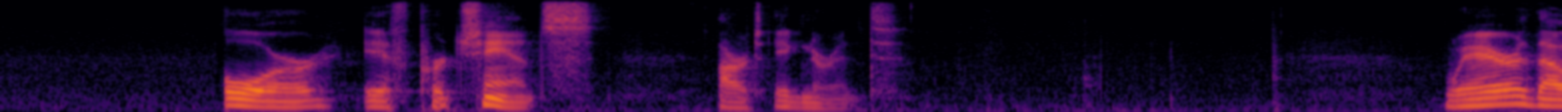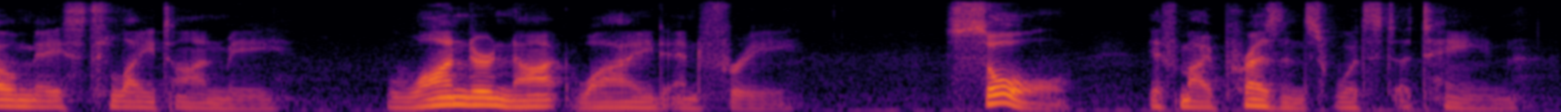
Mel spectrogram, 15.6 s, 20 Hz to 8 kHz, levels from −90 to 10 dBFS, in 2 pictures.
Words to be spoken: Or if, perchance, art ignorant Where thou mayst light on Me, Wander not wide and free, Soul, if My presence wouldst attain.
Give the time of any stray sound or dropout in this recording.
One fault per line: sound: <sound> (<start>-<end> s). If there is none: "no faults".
no faults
